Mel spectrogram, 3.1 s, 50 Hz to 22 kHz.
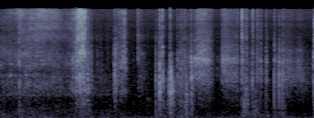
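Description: Fingertips rub and sweep across the right-hand printed paper page of an open 1974 hardcover book on Victorian parlor games, held flat by hands, and then the page is turned. The sound is a dry, bright, papery scraping and rustling in quick uneven bursts, with almost no low end and sharper crackles as the page lifts and turns.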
